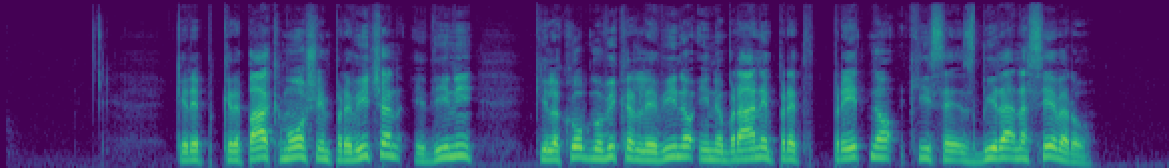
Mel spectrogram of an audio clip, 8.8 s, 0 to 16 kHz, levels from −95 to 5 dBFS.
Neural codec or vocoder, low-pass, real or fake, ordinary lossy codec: none; 14.4 kHz; real; AAC, 64 kbps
